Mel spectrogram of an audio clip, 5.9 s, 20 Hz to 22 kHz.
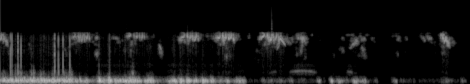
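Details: White stork nest at Nové Mlýny on 8 May 2024 with four almost equally grown chicks and their father; a dense run of low rasping pulses gives way to scattered short grunts, small birds chirping high overhead.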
